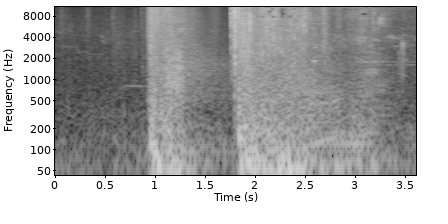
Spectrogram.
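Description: A gun fires a few loud shots.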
